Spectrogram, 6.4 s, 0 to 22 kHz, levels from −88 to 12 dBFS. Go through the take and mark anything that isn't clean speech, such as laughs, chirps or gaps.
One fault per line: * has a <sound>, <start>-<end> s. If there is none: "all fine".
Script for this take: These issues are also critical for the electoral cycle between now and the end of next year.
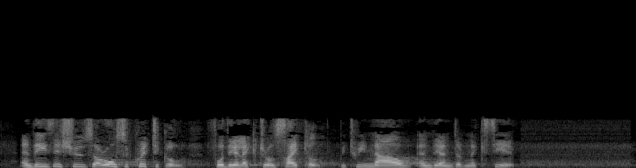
all fine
